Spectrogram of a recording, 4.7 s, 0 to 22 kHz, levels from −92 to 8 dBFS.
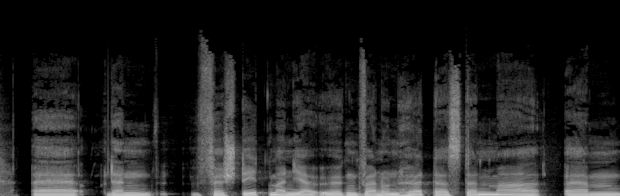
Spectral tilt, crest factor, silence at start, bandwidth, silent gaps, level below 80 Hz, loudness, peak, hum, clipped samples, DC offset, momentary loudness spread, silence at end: -6.5 dB/octave; 12 dB; 0 s; 16 kHz; none; -62 dBFS; -21 LUFS; -8 dBFS; none; under 0.1%; under 0.1%; 5 LU; 0 s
